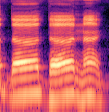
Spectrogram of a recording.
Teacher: जीभ का अग्रभाग है, ये दांतों से टकराता है, इसीलिए इसको दंते वर्ण कहते हैं।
